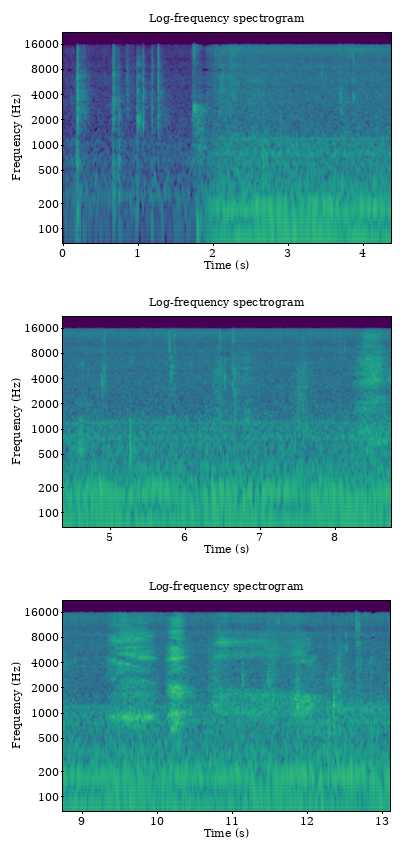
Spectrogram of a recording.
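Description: A toddler chewing slowly while nodding off, with soft mouth smacks and clicks. From about two seconds in, a steady low room hum runs under them.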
